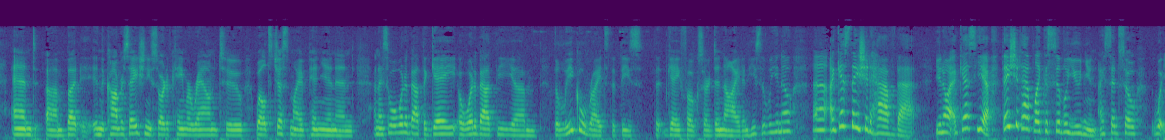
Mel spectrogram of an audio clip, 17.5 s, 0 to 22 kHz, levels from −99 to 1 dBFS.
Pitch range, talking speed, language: 150-200 Hz, 235 wpm, English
